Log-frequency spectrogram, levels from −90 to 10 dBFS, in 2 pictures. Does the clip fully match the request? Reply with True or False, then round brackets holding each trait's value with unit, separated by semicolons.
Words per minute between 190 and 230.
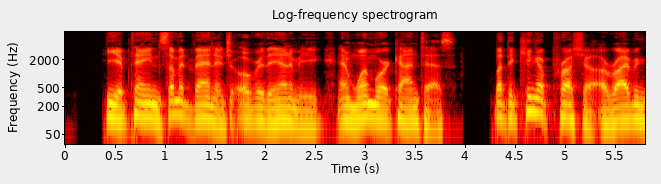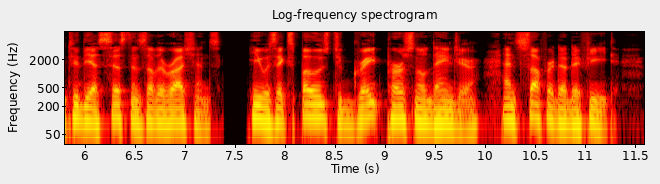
False (175 wpm)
